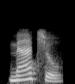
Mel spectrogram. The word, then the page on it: macho: Indian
